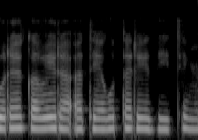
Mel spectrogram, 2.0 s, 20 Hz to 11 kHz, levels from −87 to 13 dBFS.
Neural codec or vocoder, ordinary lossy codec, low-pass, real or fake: codec, 16 kHz, 6 kbps, DAC; none; 7.2 kHz; fake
